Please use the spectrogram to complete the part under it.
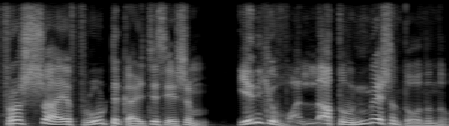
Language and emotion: Malayalam, happy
